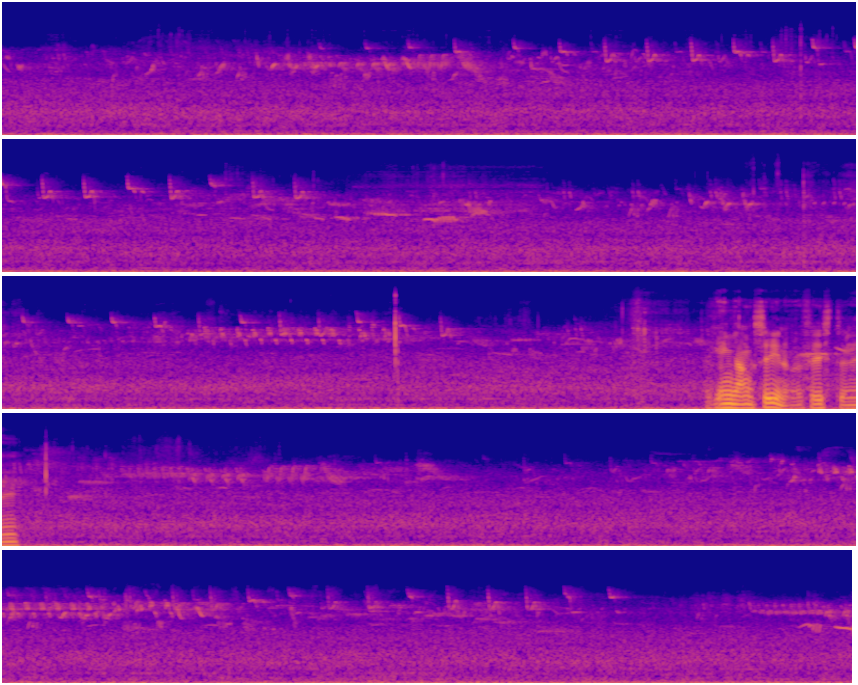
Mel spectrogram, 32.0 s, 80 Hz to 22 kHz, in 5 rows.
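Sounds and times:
steady rushing hiss: 0:00.0 - 0:23.7
wind rumbling on microphone: 0:00.0 - 0:32.0.

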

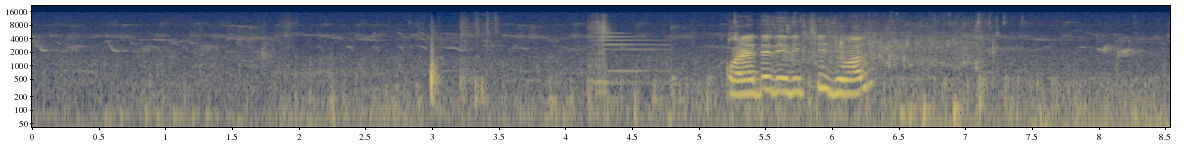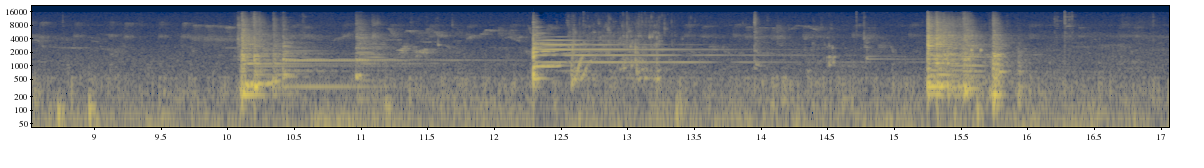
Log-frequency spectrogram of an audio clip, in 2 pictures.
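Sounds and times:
utensils clanking against wok: 0:02.9 - 0:17.0
water pouring into wok: 0:05.6 - 0:07.4, 0:12.3 - 0:15.9.

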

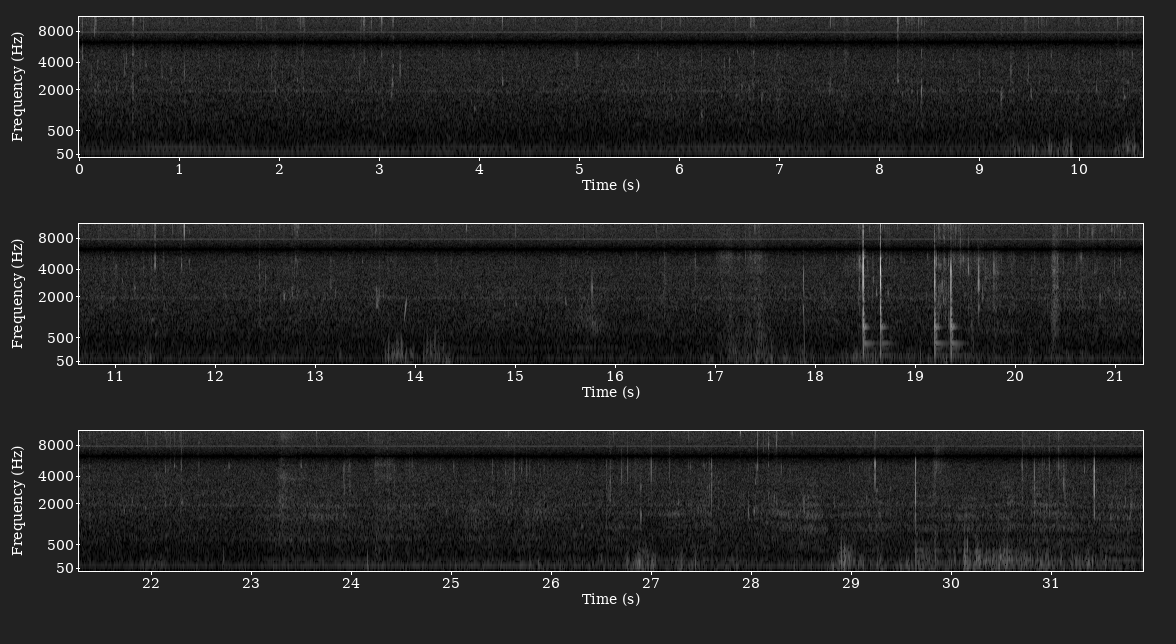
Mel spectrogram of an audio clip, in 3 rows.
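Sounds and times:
water splashing and lapping: 0:00.0 - 0:31.9
sharp knocks: 0:18.5 - 0:19.7
boat engine idling: 0:18.5 - 0:30.2.

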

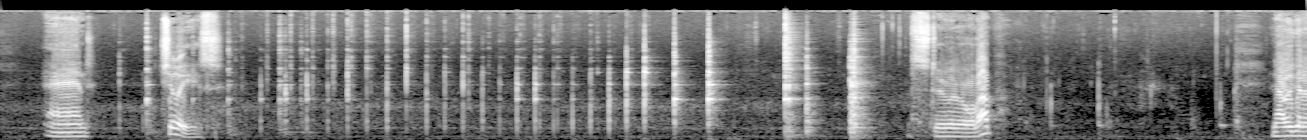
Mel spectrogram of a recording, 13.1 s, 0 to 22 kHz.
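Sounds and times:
utensil clinking against cookware: 0:01.2 - 0:08.8.

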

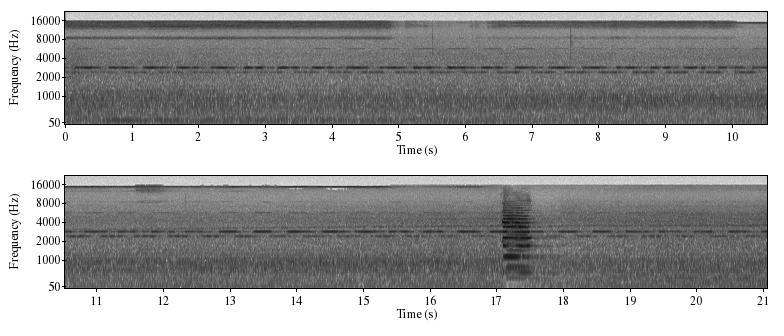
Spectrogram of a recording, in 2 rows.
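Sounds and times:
train rumbling past: 0:00.0 - 0:10.0
level crossing warning bell beeping: 0:00.0 - 0:21.0.

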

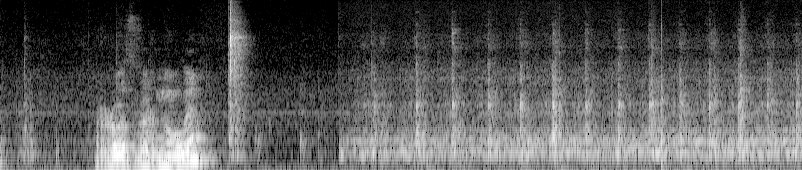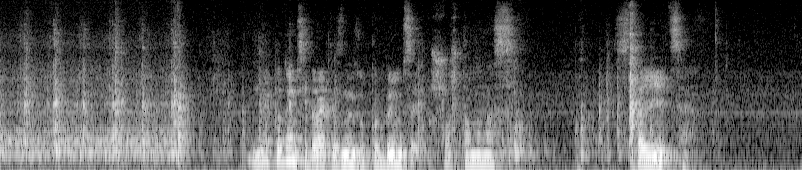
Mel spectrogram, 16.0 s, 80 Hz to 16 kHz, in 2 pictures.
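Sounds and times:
sewing machine stitching: 0:03.4 - 0:10.0.

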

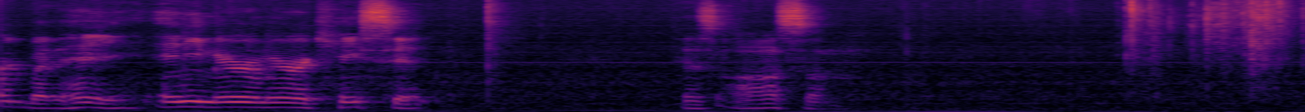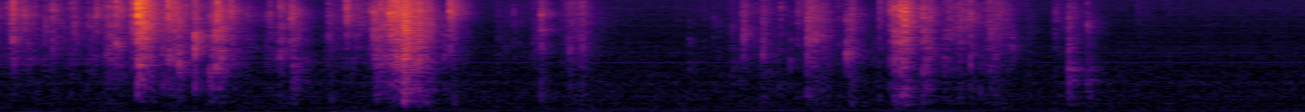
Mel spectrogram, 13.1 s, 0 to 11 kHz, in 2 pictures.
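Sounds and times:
foil wrapper crinkling: 0:05.6 - 0:12.0.

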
